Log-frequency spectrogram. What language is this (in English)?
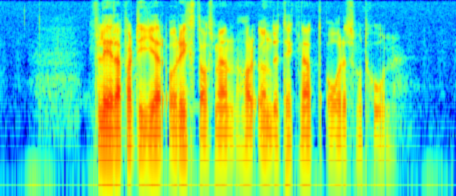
Swedish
